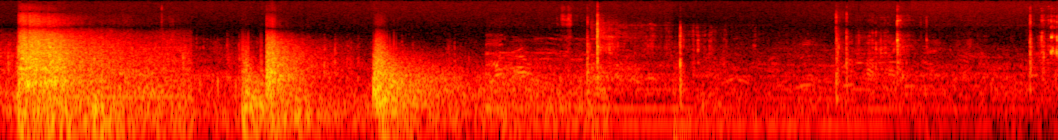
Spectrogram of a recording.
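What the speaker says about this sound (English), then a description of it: "Trapped inside Kontum, the civilian refugees never escape the sound of battle." Battle sounds near the besieged town of Kontum during wartime: loud close blasts of gunfire and artillery at the start, then scattered sharper distant shots and thuds over a continuous rumble.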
